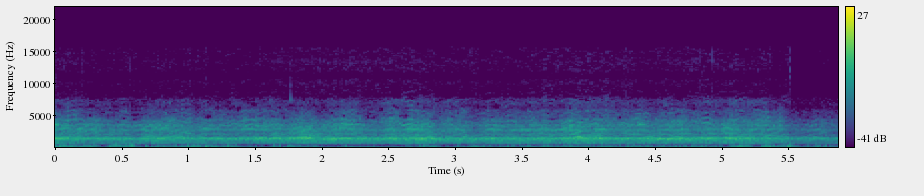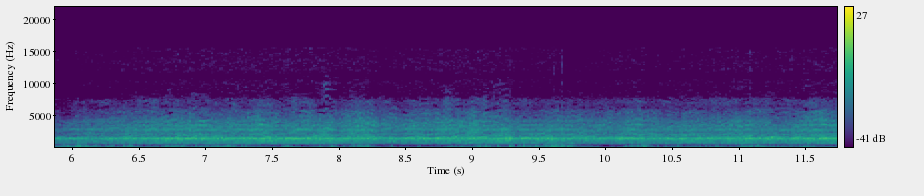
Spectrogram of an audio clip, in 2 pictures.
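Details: Snow geese in a huge flock at Potholes Reservoir, likely gathering before heading north to breed on the arctic tundra; constant overlapping honks over strong low rumbling wind noise.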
